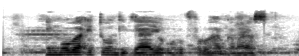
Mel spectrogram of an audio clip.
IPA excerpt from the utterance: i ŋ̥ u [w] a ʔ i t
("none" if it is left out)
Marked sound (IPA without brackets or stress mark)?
β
